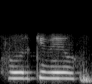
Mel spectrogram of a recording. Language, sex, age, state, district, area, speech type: Punjabi, female, 18-30, Punjab, Muktsar, urban, conversation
